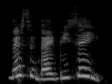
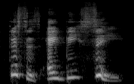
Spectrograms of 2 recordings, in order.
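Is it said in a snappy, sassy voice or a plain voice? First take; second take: plain; snappy, sassy. First: It is said in a plain, everyday voice. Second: It is said in a snappy, sassy voice.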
